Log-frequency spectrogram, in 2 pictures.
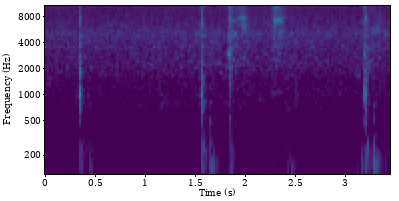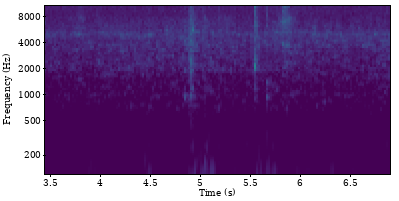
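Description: Faint, scattered clicks of a computer mouse and keyboard, about seven in all, some in quick pairs, over near silence.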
